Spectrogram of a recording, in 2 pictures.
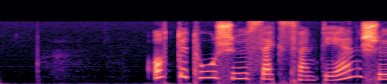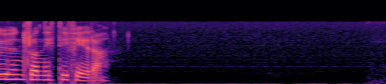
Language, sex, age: Norwegian, female, 50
